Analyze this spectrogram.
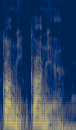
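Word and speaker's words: Gráinne: It's just Grania, but it's more like Grania. It's like Fiona Foyle, spelt with A's, but they kind of just lengthen the A's. Kind of like Swedish, in fact, but you know, instead of like Matt, it's Mott.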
